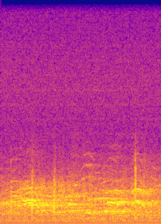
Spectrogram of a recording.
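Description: Arena crowd noise: a steady hum of spectator voices with faint shouts, and a couple of faint knocks about half a second in.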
